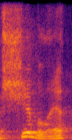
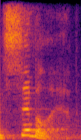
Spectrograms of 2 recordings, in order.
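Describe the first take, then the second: First: Shibboleth, starting with a clear sh; correct sh sound. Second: Sibboleth, starting with a plain s. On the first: Shown as a demonstration. Preacher contrasting the right word, shibboleth with sh. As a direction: say shibboleth with the hushing first sound. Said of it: "could not pronounce that sh sound". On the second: Retold or imitated. Preacher mimicking the Ephraimites' mistake, sibboleth with s. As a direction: say sibboleth, dropping the hush from the first sound. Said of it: "instead of shibboleth, they were saying".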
